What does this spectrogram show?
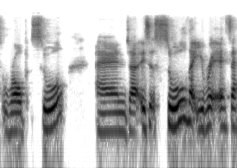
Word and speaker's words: Sewell: And is it Sewell that is that how you pronounce? Yeah, Sewell, yes.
